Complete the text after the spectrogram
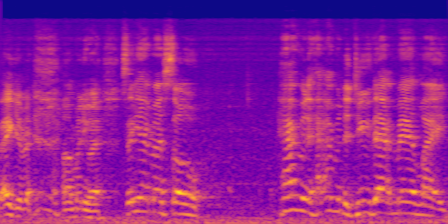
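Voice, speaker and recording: A high-pitched man's voice with an American accent at a moderate pace, over noticeable background noise. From Los Angeles. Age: 40s. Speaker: filmmaker and former musician speaking on stage. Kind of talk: live talk to an audience. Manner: casual, repetitive and halting.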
